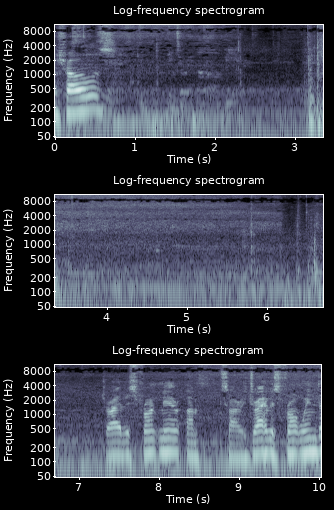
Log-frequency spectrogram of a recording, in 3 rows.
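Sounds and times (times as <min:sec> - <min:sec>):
power window motor running: 0:03.0 - 0:10.0.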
